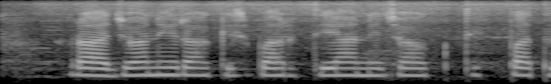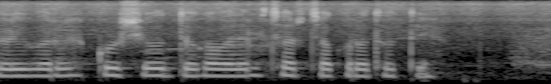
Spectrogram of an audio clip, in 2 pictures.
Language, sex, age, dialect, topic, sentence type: Marathi, female, 31-35, Standard Marathi, agriculture, statement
